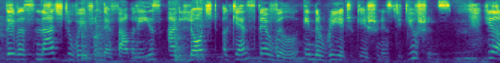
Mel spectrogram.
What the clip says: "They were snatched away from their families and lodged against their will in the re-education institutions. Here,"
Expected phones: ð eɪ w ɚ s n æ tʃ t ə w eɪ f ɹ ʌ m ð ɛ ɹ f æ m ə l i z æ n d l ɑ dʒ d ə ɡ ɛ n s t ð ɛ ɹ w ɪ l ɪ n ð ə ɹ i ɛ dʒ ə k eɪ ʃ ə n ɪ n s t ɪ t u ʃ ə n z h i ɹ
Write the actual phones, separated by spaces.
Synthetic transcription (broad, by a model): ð eɪ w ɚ s n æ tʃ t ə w eɪ f ɹ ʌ m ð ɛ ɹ f æ m ə l i z æ n d l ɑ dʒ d ə ɡ ɛ n s t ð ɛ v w ɪ l ɪ n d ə ɹ i ɛ dʒ ə k eɪ ʃ ə n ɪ n s t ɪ t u ʃ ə n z h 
